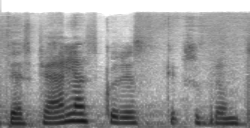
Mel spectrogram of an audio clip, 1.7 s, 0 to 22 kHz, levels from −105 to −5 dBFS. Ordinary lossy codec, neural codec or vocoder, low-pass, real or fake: AAC, 64 kbps; codec, 44.1 kHz, 2.6 kbps, DAC; 14.4 kHz; fake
